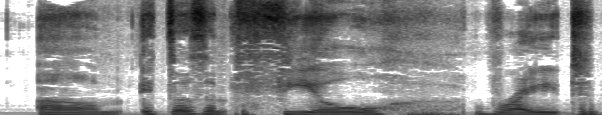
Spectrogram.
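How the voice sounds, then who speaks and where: A woman talks at a fairly low pitch, with noticeable background noise in the recording. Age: 40s. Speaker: podcast host and burlesque performer. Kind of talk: personal monologue. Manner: hesitant, with many fillers.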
